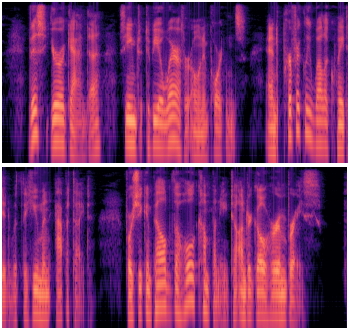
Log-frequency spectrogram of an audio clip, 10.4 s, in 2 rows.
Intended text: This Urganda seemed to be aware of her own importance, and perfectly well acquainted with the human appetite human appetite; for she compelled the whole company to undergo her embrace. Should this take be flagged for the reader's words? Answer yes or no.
yes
